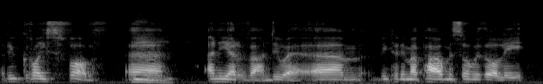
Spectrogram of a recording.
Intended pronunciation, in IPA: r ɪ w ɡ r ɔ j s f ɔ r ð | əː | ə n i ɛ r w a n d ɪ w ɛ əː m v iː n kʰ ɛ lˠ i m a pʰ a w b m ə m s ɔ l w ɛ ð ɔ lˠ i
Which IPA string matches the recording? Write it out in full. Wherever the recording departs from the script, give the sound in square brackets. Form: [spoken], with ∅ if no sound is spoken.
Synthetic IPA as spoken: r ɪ w ɡ r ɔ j s f ɔ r ð | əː | ə n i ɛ r [v] a n d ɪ w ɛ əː m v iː n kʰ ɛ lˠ i m a pʰ a w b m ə [n] s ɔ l w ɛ ð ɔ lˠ i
